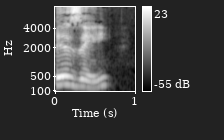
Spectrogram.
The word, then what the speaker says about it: busy: Have you ever noticed that the word busy is spelled B-U-S-Y, yet it's pronounced with a Z, busy?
